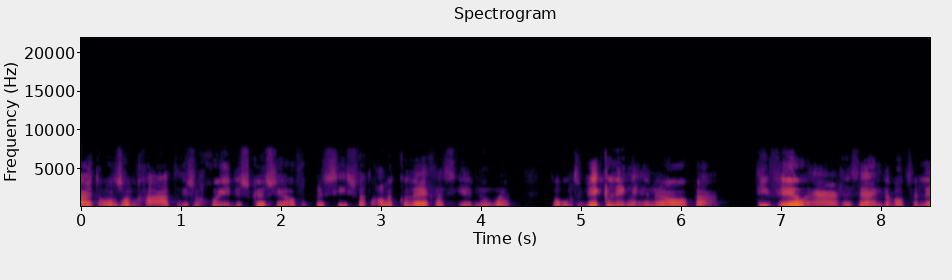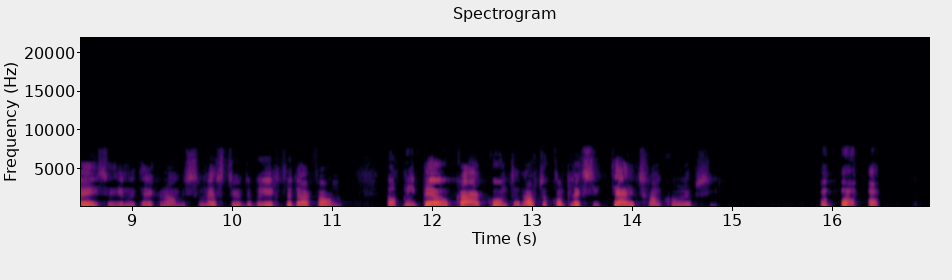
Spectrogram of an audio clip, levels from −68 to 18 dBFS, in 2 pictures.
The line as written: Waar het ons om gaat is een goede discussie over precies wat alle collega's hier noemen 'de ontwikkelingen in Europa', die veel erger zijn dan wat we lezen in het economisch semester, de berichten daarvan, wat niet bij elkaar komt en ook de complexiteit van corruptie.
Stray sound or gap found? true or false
true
